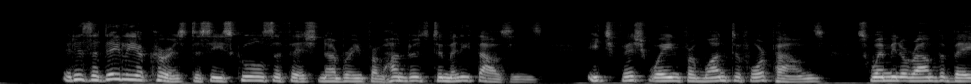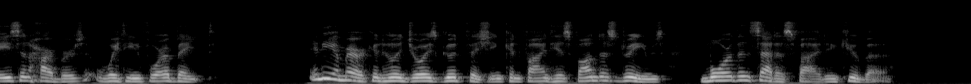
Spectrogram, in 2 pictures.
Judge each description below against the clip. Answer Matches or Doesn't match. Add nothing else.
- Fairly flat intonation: Doesn't match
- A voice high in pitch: Doesn't match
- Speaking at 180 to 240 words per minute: Doesn't match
